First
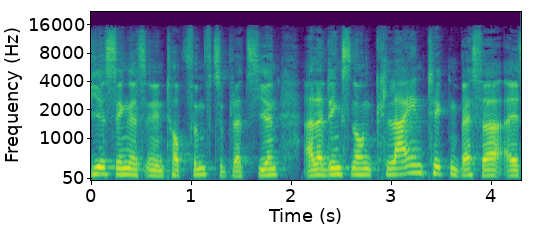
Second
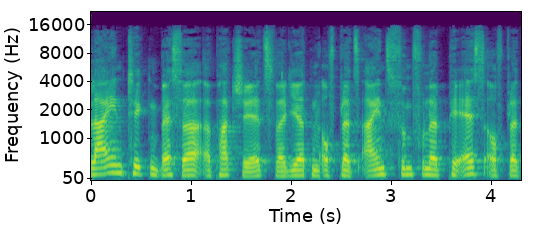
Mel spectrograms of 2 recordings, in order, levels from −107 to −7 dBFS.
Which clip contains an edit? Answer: second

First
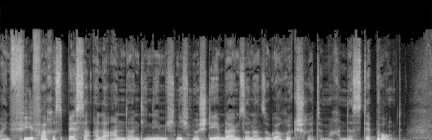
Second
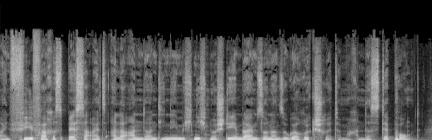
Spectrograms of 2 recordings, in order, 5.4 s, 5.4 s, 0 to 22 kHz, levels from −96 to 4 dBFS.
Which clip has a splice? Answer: first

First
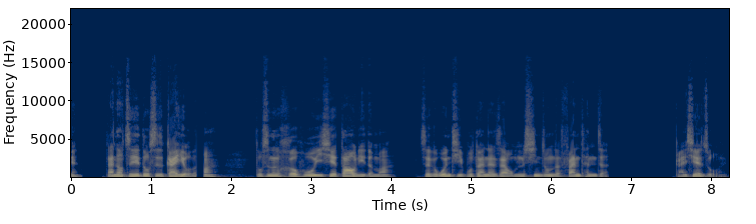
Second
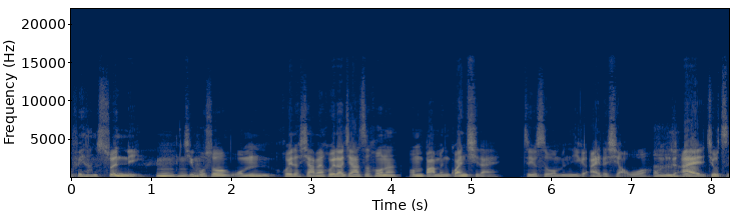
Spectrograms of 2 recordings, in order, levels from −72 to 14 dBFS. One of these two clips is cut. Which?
second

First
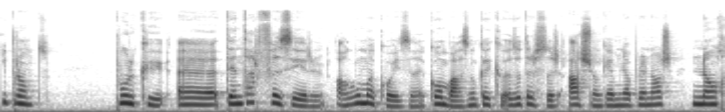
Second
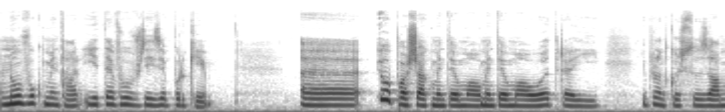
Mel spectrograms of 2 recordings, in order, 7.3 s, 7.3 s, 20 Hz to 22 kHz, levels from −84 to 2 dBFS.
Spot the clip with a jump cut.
second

